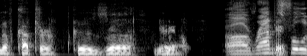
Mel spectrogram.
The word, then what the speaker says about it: Qatar: to geography now for teaching me the proper pronunciation of cutter because uh uh rap's full of [ __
